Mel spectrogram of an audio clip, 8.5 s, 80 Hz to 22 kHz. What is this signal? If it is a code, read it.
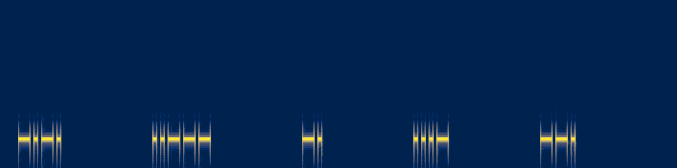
Morse code, heard as a keyed tone, about 25 wpm, spaced as for 7 wpm, 700 Hz. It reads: C2NVG
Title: USA Call Signs - 6 Characters - 8x Character Spacing - 25wpm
